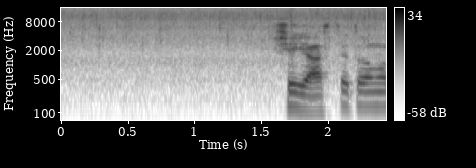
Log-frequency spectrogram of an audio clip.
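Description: Steady, even hiss of rain falling, heard clearly in a pause between lines; a voice starts speaking near the end.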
